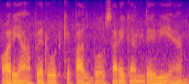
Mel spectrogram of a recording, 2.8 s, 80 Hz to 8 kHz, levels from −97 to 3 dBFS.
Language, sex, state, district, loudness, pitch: Hindi, male, Jharkhand, Garhwa, -19 LUFS, 105 Hz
